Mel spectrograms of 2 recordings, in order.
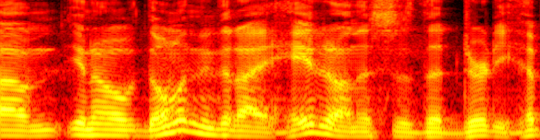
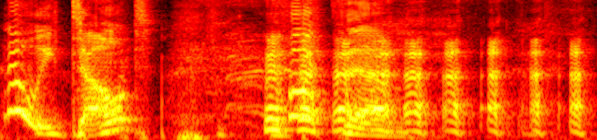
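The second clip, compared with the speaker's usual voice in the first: laughing; 10 semitones higher, much slower than usual. Real, not acted. Joking defiance with laughter.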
